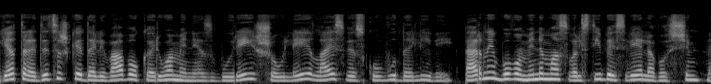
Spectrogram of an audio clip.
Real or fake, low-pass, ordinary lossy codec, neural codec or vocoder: real; 10.8 kHz; AAC, 48 kbps; none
